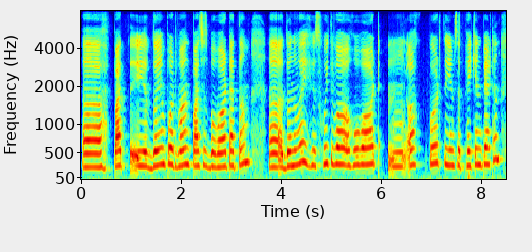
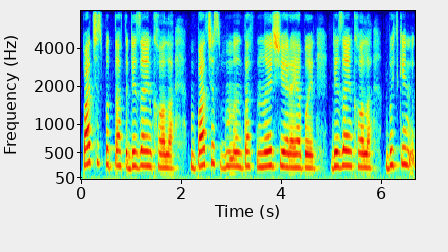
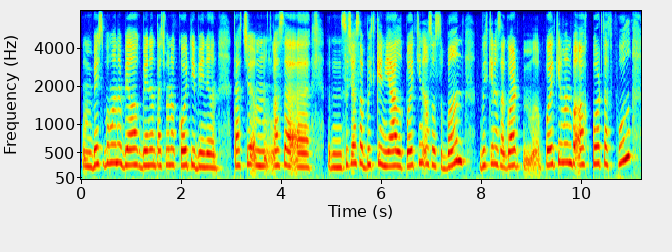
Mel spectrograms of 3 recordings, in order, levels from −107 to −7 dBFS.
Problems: constant background noise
